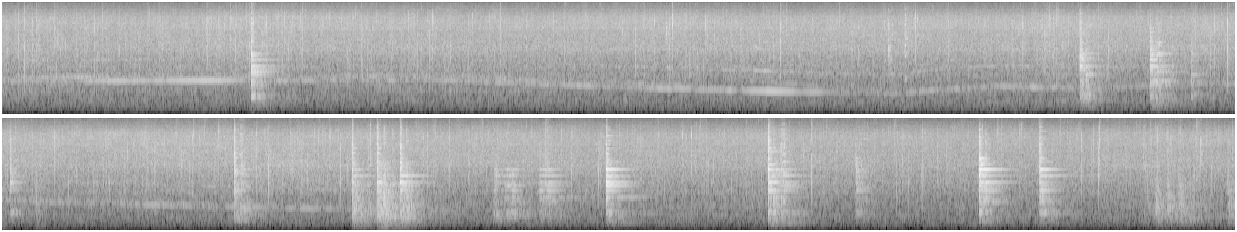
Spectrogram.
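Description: Zucchini sizzling on an outdoor grill, a steady close hiss with scattered sharper pops and crackles, alongside a faint, slowly gliding whine, and no one speaking.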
